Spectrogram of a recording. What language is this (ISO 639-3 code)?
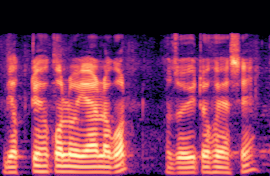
asm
